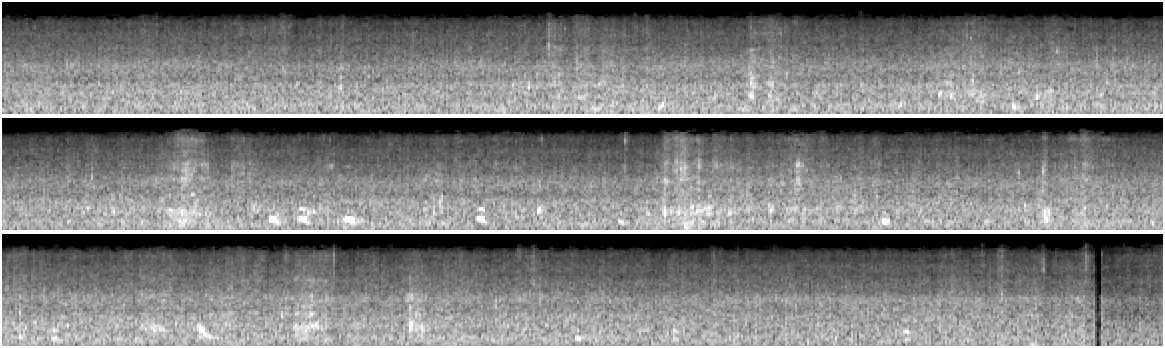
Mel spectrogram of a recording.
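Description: Rocky stream flowing steadily, with splashes from someone wading through it and working in the water by hand. A run of sharper splashes comes about eight to twelve seconds in.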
